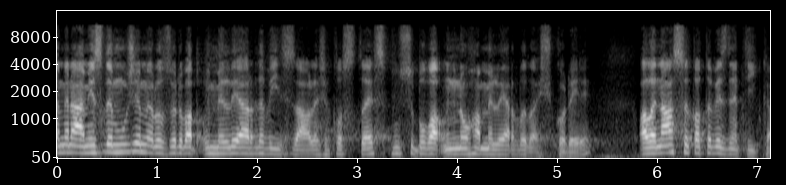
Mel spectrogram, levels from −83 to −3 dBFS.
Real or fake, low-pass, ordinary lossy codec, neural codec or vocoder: fake; 10.8 kHz; MP3, 64 kbps; codec, 16 kHz in and 24 kHz out, 0.9 kbps, LongCat-Audio-Codec, fine tuned four codebook decoder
